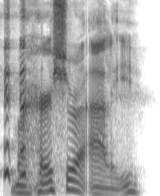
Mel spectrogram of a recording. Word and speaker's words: Mahershala Ali: Mahershala Ali is an actor who's in the third season of True Detective.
